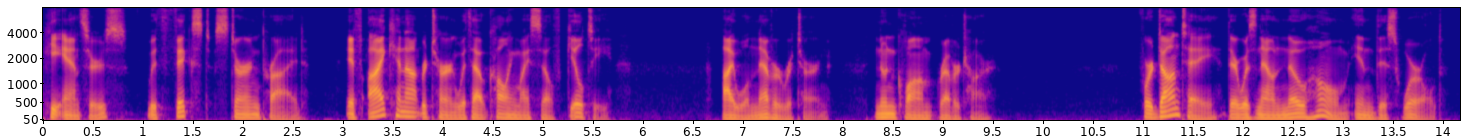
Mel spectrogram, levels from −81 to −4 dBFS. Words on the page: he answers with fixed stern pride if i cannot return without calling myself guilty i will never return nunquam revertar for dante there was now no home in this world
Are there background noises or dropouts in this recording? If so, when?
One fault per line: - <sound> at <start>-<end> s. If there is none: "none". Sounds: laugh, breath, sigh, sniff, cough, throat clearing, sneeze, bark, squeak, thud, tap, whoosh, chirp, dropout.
none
